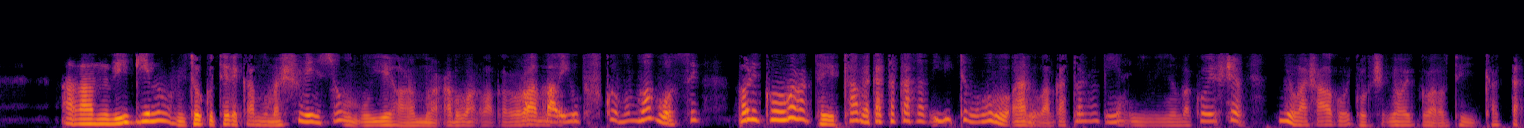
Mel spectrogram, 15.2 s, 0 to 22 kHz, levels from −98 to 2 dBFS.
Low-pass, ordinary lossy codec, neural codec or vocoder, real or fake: 7.2 kHz; AAC, 16 kbps; codec, 16 kHz in and 24 kHz out, 0.4 kbps, LongCat-Audio-Codec, four codebook decoder; fake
